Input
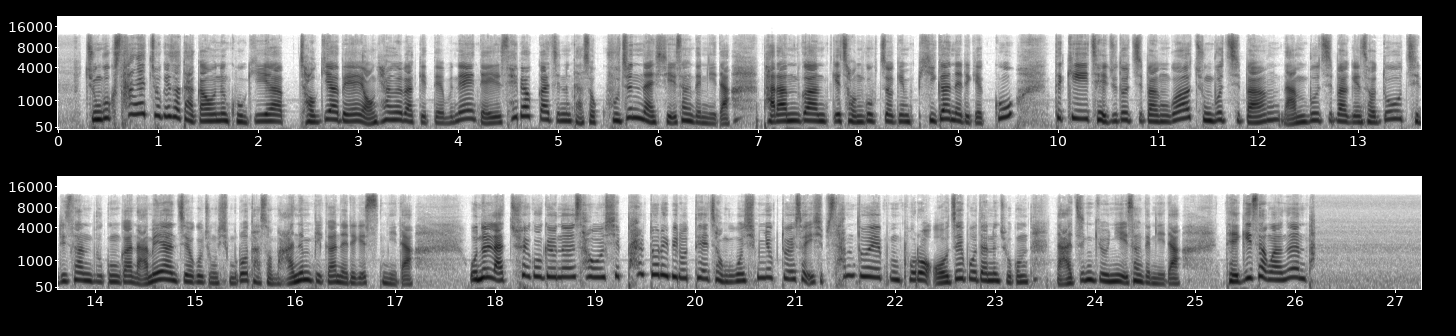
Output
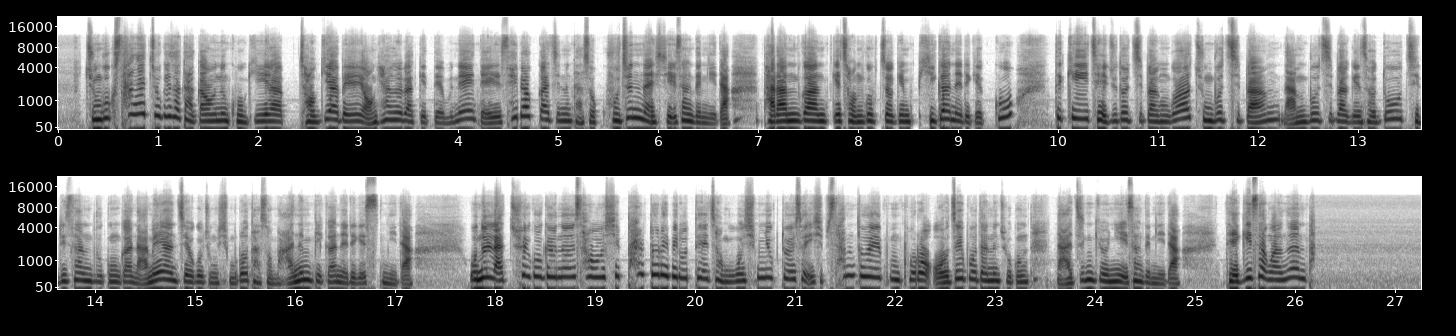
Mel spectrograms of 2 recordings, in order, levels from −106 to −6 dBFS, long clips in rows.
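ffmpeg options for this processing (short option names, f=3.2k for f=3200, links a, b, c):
-filter_complex "[0:a]asettb=1/sr,asplit=3[a][b][c];[a]atrim=end=5.934[d];[b]atrim=start=5.93:end=8.73,asetpts=PTS-STARTPTS,afade=t=in:d=0.004:c=qsin,afade=t=out:st=2.796:d=0.004:c=qsin,highpass=f=150:w=0.5412,highpass=f=150:w=1.3066[e];[c]atrim=start=8.726[f];[d][e]acrossfade=d=0.004:c1=hsin:c2=qsin[g];[g][f]acrossfade=d=0.004:c1=qsin:c2=hsin,aeval=exprs='0.75*(cos(1*acos(clip(val(0)/0.75,-1,1)))-cos(1*PI/2))+0.0944*(cos(6*acos(clip(val(0)/0.75,-1,1)))-cos(6*PI/2))':c=same,volume=-1dB"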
